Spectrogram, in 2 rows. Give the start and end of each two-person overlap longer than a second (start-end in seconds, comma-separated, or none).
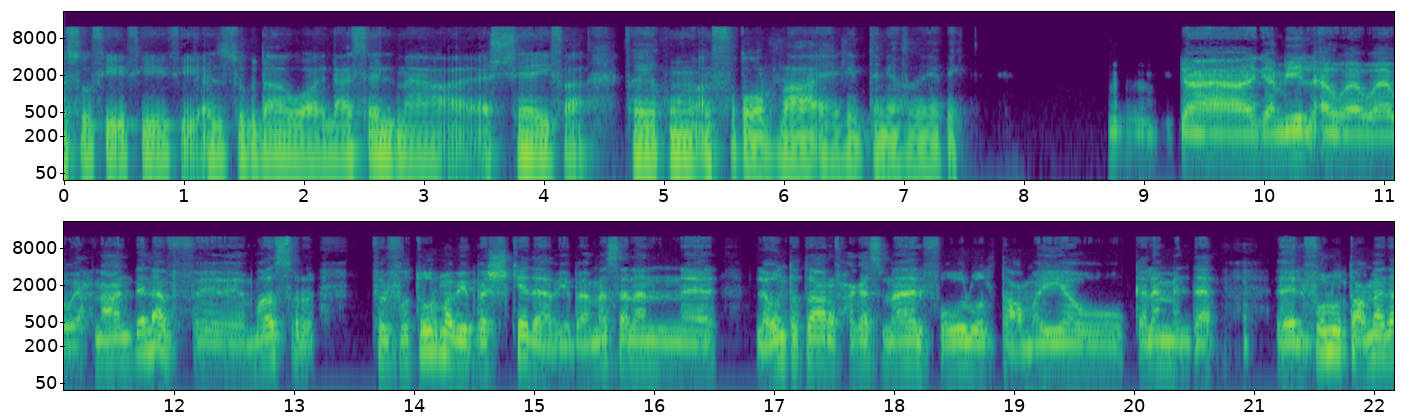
none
